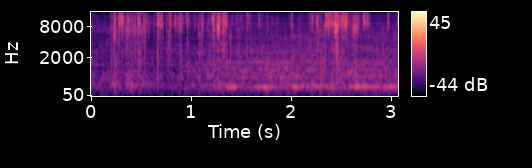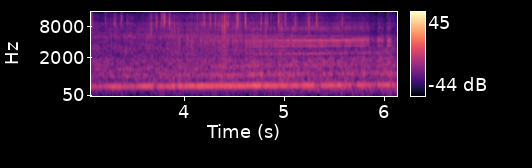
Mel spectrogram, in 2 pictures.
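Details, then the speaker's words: DIY eBike conversion with a 500W front hub motor and 36V 20Ah battery, ridden at half throttle. An intermittent thin squeal near 500 Hz comes and goes and creeps up in pitch; the rider attributes it to resonance from the front hub motor, not yet fixed. "i have resonance on the front uh with this wheel it sort of comes and goes out you hear that squealing that's resonance occurring from the from the motor"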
